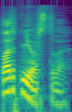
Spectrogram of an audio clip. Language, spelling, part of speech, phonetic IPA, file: Russian, партнёрство, noun, [pɐrt⁽ʲ⁾ˈnʲɵrstvə], Ru-партнёрство.ogg
- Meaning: partnership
